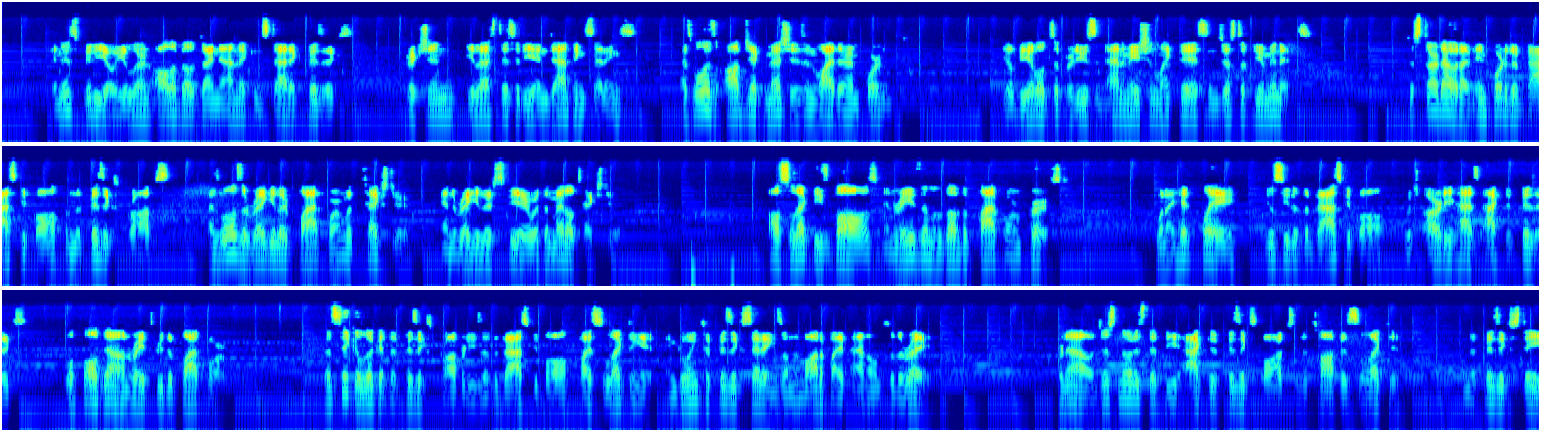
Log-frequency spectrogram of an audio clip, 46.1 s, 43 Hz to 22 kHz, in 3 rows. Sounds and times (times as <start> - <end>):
Music: 0.0 - 46.1
Speech: 0.5 - 8.9, 10.0 - 13.1, 14.1 - 21.6, 23.0 - 26.0, 26.9 - 33.0, 34.0 - 40.0, 41.3 - 44.7, 45.4 - 46.1.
